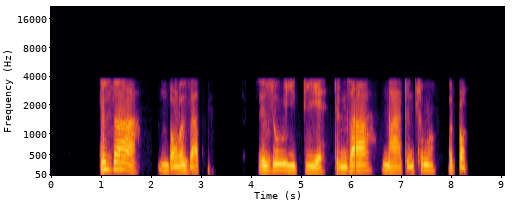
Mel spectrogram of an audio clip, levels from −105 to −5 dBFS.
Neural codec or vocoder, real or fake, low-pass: codec, 44.1 kHz, 2.6 kbps, SNAC; fake; 3.6 kHz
